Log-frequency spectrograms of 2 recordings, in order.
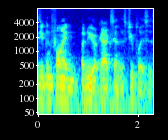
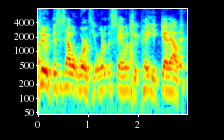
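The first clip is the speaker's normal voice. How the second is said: loud, higher, laying down the rules; exasperated lecture; 5 semitones higher, 12 dB louder than usual. Retold or imitated. Speaker to the tourist, loudly explaining how ordering works. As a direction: spell out the New York drill, fed up. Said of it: "I'm like".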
